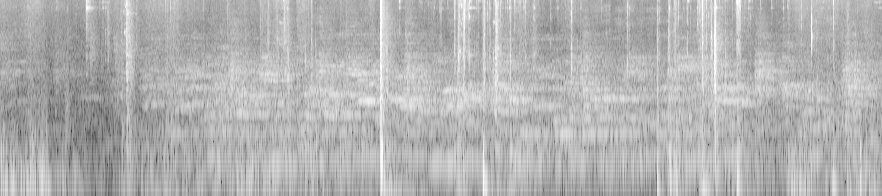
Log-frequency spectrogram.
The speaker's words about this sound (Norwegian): Så tar jeg bare med nøkkelen og låser av her, så ikke noen andre kan gå inn. Sånn.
